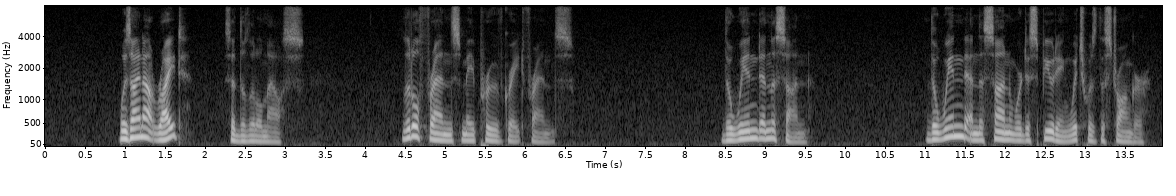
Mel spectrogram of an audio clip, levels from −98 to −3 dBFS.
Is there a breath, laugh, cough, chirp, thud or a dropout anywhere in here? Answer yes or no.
no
